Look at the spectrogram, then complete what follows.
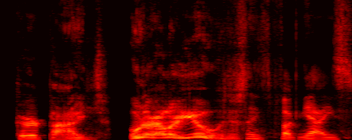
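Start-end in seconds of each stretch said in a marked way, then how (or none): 0.2-2.2 freaked-out, frantic, panicked, high, wildly swooping pitch. Trying out the pilot's voice again as he hears a strange voice: Pines voice. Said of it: "do I have his voice down?".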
